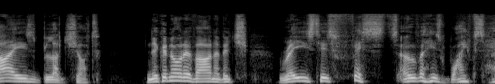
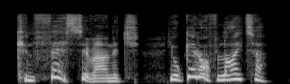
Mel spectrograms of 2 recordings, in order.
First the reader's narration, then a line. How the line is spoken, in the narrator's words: Pelagia Antonovna exclaimed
